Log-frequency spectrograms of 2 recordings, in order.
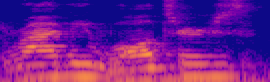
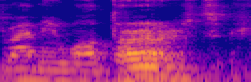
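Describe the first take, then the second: First: "Rodney Walters" read slowly with plain English R's, rising; suspicious officer saying "Rodney Walters" with unrolled R's. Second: "Rodney Walters" with strongly trilled R's; long Spanish trilled R in "Rodney Walters"; rolled R's. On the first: Acted. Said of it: "looked at me kinda suspicious". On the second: Shown as a demonstration. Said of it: "tell him to roll the R's".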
